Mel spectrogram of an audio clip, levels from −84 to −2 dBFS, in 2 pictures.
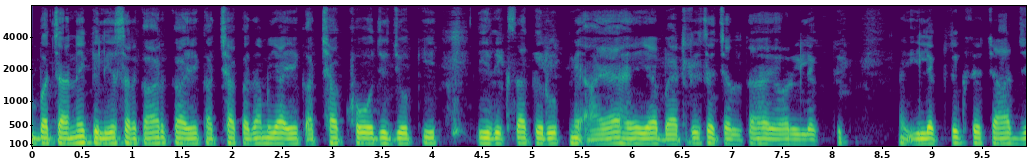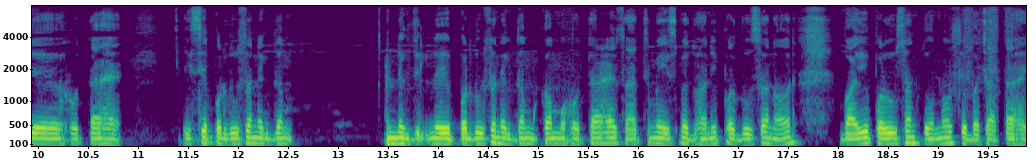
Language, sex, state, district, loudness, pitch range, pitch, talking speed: Hindi, male, Bihar, Gopalganj, -18 LUFS, 105-115 Hz, 110 Hz, 170 wpm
